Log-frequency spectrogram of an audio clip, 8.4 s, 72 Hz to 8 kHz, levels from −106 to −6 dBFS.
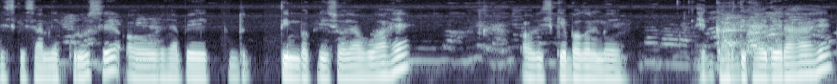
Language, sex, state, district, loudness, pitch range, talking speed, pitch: Hindi, male, West Bengal, Alipurduar, -17 LUFS, 100-150 Hz, 155 wpm, 105 Hz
